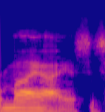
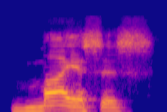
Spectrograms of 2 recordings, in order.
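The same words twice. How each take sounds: First: Myiasis said my-EYE-uh-sis, four syllables; alternative pronunciation. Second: Myiasis said MY-uh-sis, stress up front; variant pronunciation. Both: Shown as a demonstration. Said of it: "however you want to pronounce it".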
